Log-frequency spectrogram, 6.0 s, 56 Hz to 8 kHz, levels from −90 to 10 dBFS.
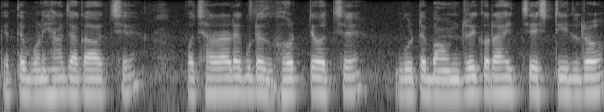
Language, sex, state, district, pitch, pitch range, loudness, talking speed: Odia, male, Odisha, Sambalpur, 130 Hz, 125-130 Hz, -16 LUFS, 140 wpm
